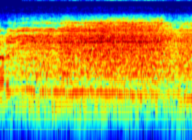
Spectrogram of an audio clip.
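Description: Car engine and road noise heard from inside a moving taxi, a steady hum.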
